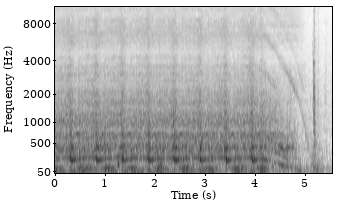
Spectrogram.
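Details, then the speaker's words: 1978 Yanmar YSB8 marine diesel, sat 10+ years in a flooded boat, after adding 10 liters of diesel and bleeding: even cranking about two strokes a second that never catches, then winds down; owner suspects air still in the fuel system. "See, maybe there's still a tiny bit of air in the fuel system here. Let me just open the bleeder again for 1 second. They may have just pushed a little spurt of fuel through and there wasn't consistent flow yet."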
